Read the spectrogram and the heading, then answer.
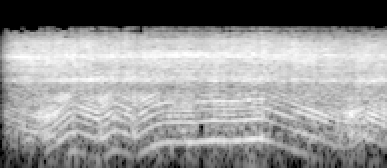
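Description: A chainsaw, operated by a woman woodcutter from the village of Prebreze, runs loud and continuous near Blace in the Toplica District, its engine pitch rising and dipping in waves as it bites into wood, with a harsh buzzing rasp throughout and no voices.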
